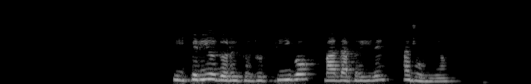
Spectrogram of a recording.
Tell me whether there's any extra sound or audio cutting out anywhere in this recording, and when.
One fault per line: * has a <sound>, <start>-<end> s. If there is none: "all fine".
all fine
